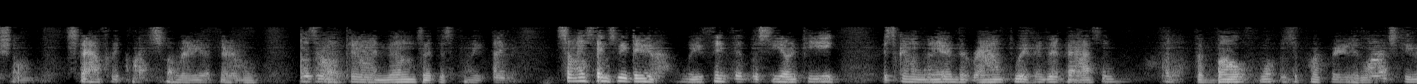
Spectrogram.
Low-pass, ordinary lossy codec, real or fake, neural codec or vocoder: 7.2 kHz; MP3, 24 kbps; fake; codec, 44.1 kHz, 0.9 kbps, DAC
